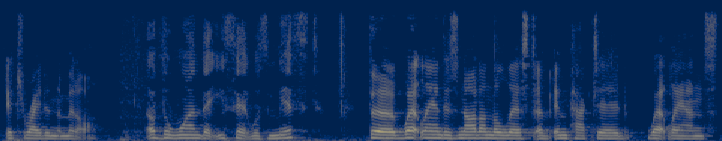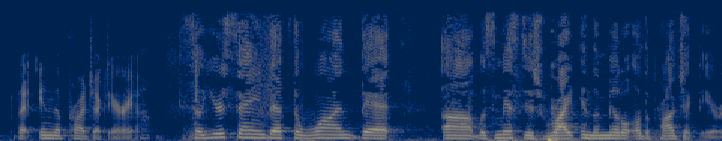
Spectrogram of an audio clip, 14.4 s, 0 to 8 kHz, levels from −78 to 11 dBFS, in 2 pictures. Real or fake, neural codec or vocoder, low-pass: real; none; 7.2 kHz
